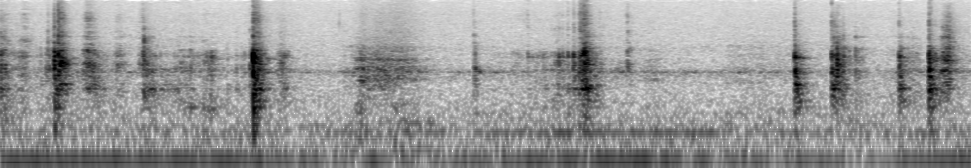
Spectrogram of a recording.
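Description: Very long fingernails tap and scratch a small, hollow, white folded cardboard insert from a Dior fragrance box. Sharp, bright, clicky taps with a brief hollow ring alternate with soft scratching and rubbing in between, all at a quiet level.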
